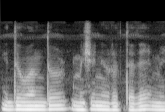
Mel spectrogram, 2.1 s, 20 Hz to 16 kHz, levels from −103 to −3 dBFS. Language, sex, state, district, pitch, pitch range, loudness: Kannada, male, Karnataka, Koppal, 115 Hz, 110-120 Hz, -13 LUFS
